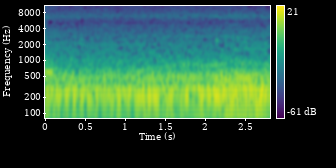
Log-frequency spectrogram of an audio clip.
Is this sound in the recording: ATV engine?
yes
